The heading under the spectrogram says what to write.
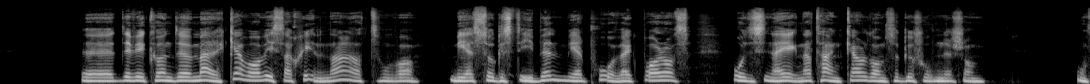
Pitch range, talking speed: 155-185 Hz, 130 wpm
